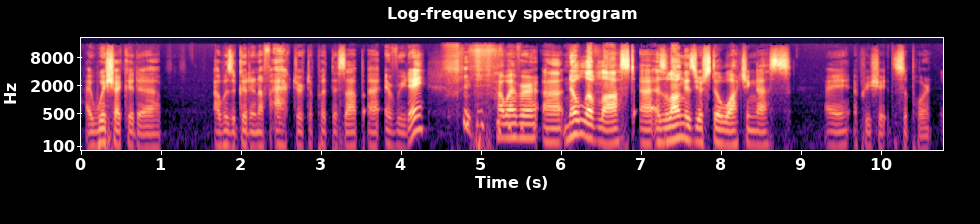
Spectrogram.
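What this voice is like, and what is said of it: Mixed British-American international accent. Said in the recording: “fake British accent ... my accent's not actually British. Neither is it very American. It's just kind of a confused accent in the middle ... an international accent”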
